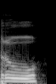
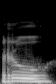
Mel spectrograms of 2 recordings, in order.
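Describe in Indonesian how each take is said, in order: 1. Bunyi r diucapkan tipis dan ringan. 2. Bunyi r diucapkan tipis dan ringan.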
